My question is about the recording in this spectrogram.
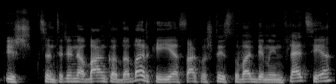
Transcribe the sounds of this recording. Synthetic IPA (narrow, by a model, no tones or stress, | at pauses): ɪʃt͡ssʲɛnʲt̪ʲɾʲɪnʲoːbɑŋkoːd̪ɐbɐrkɐɪjiɛsɑːkoːʃt̪ɐɪsʊʋɐlʲd̪ʲiːmʲɛɪnʲfʲlʲæːsʲɪjæ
